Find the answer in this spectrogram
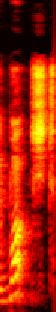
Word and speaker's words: watched: And this time we add a t sound at the end. Watch. The sound at the end is ch, no voice. Ch, just a sound from the mouth. I watched football yesterday.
